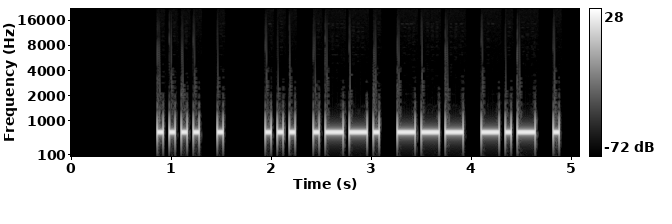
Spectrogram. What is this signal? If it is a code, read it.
Morse code, heard as a keyed tone, about 20 wpm, 700 Hz. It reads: HE SPOKE
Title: Sentences with 2-Word Phrases - Spoken Beginning - 20wpm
